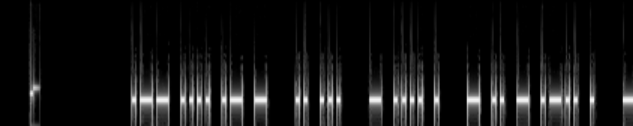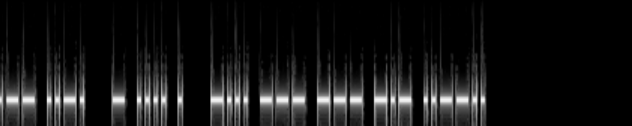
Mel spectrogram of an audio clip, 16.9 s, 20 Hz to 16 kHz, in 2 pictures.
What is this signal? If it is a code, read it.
Morse code, heard as a keyed tone, about 22 wpm, 700 Hz. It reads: WHAT IS THE TITLE OF THE BOOK?
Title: Sentences from Top 1200 Words 22wpm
